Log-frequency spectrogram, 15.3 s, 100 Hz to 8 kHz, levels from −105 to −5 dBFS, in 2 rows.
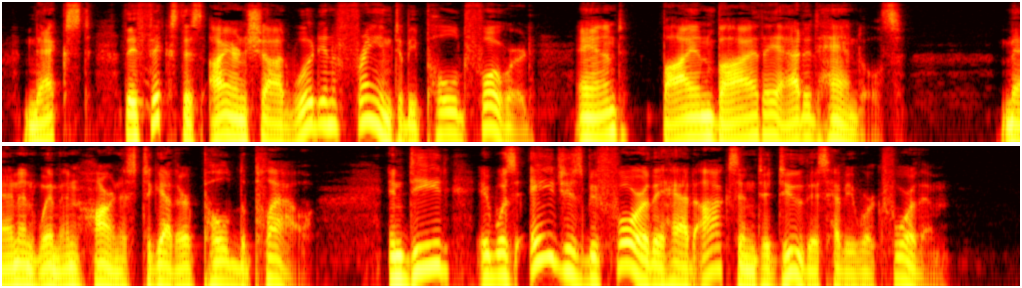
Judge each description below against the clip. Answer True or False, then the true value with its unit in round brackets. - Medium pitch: False (105 Hz)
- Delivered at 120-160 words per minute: False (175 wpm)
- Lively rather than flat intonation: True (6.4 semitones)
